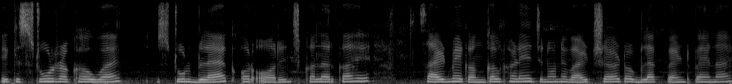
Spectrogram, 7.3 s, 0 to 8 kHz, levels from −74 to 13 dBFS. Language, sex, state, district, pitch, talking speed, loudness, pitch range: Hindi, female, Chhattisgarh, Bilaspur, 245 Hz, 215 wpm, -26 LUFS, 230-255 Hz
